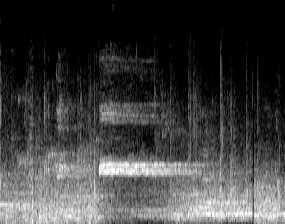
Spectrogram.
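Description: A referee's whistle blows shrilly.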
